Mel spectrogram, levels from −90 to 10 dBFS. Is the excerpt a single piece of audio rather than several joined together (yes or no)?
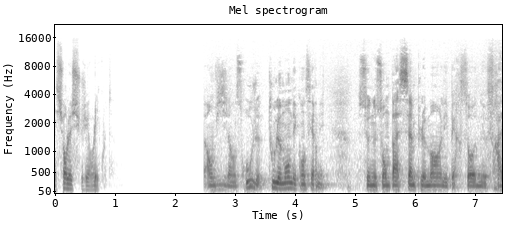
yes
